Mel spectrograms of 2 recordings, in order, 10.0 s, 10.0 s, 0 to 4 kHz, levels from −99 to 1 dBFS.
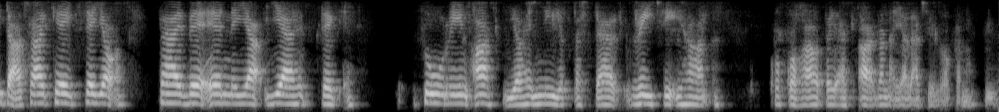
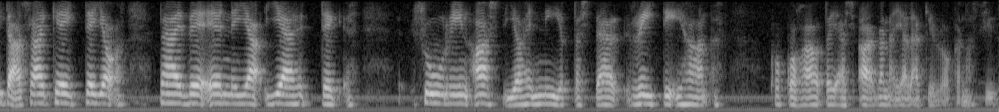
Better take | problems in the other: second | noise reduction (neural mask model Resemble Enhance denoiser)

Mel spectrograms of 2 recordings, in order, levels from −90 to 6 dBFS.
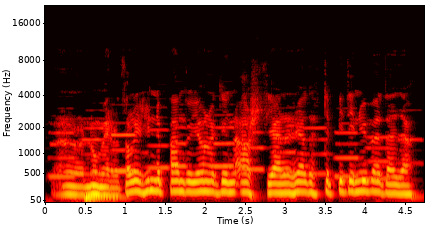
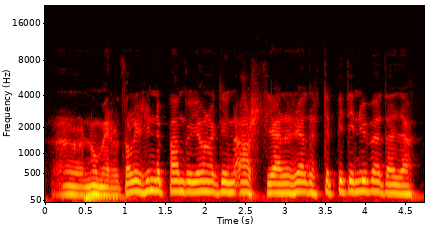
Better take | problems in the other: second | noise reduction (classical method log-MMSE)

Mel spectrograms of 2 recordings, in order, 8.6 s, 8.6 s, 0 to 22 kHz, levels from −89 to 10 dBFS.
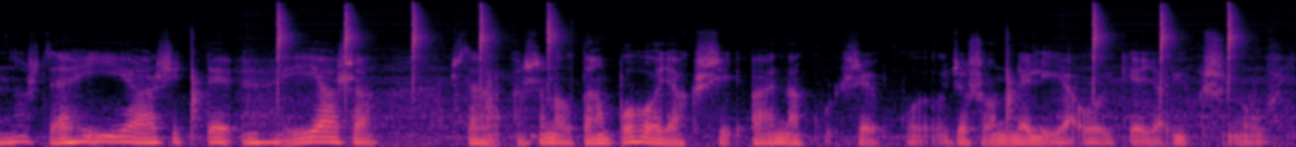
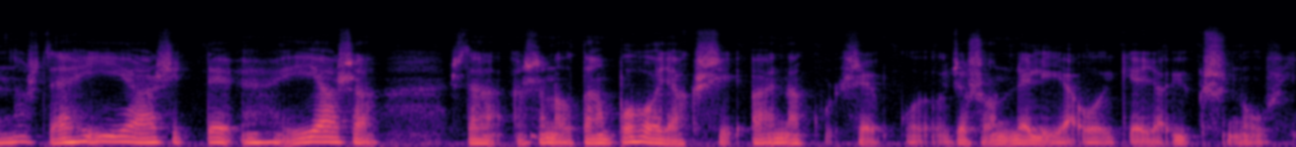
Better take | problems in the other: second | background sound (Fire); 13 dB below the speech

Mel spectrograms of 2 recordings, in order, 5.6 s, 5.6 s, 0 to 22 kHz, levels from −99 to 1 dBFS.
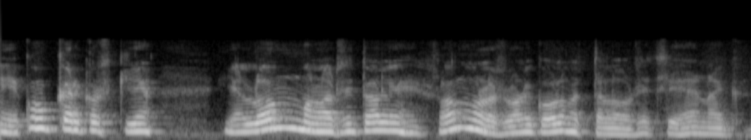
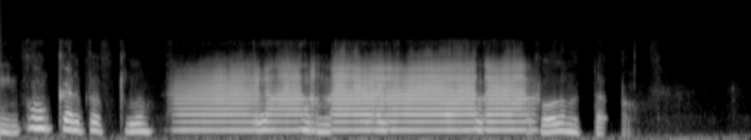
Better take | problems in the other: first | noise reduction (neural diffusion model UNIVERSE++)

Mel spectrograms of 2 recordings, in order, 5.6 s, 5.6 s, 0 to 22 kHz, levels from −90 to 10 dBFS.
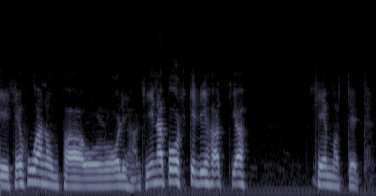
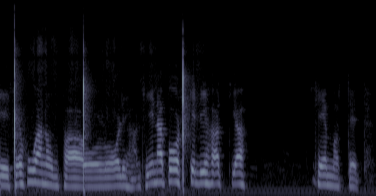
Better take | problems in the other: first | background sound (Crack); 5 dB above the speech

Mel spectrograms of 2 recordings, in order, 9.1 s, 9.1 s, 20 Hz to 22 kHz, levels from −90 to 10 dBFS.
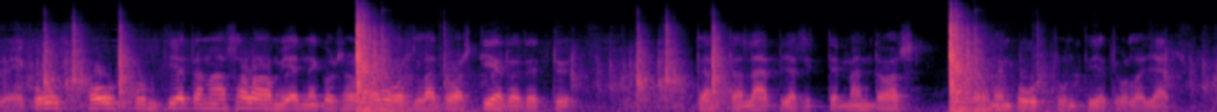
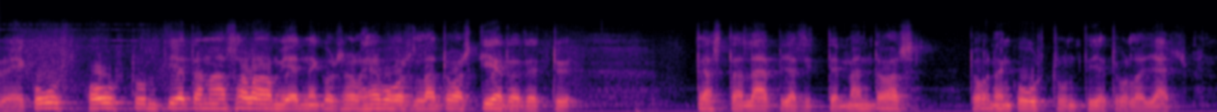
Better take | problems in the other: second | background sound (Slam); as loud as the speech

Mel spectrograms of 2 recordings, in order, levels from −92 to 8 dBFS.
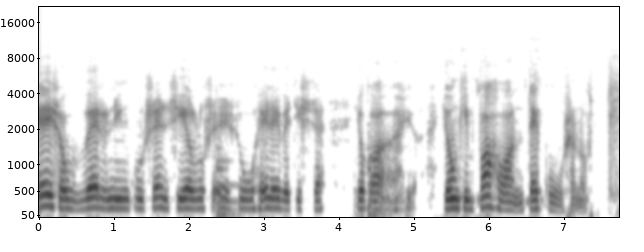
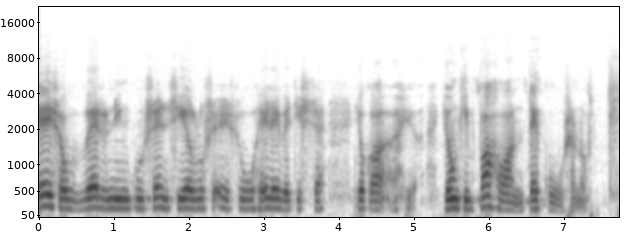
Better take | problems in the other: second | noise reduction (classical method spectral subtraction)

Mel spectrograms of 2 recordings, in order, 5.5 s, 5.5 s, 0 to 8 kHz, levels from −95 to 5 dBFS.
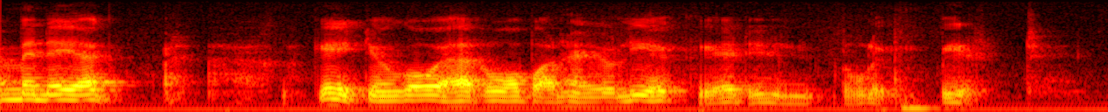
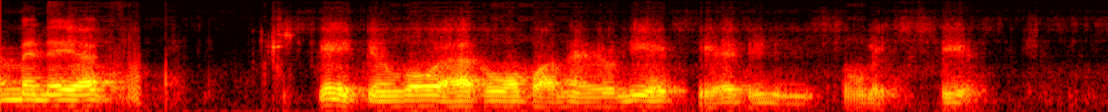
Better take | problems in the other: first | noise reduction (neural separator model SepFormer DNS4)

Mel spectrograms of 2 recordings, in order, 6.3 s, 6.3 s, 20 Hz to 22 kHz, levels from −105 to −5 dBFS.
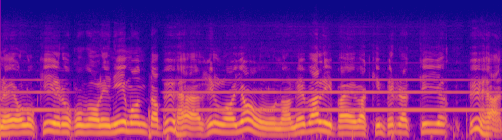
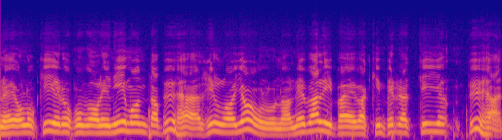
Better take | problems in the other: second | background sound (Wind instrument, woodwind instrument); 15 dB below the speech

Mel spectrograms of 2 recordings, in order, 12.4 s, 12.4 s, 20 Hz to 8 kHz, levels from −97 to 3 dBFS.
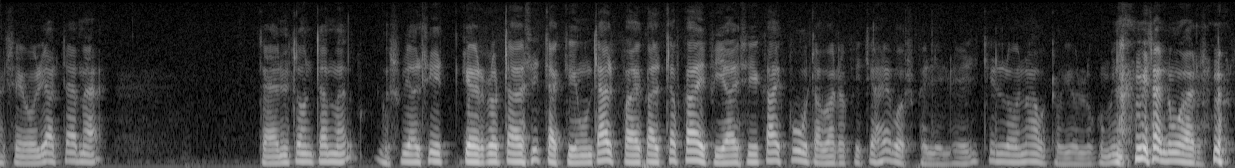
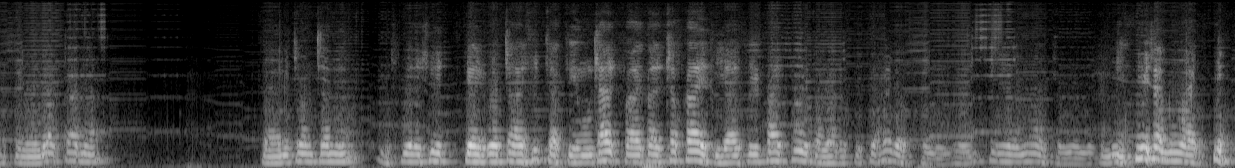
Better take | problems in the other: first | noise reduction (neural separator model SepFormer DNS4)

